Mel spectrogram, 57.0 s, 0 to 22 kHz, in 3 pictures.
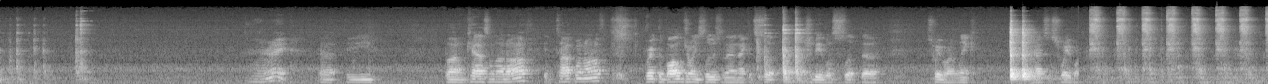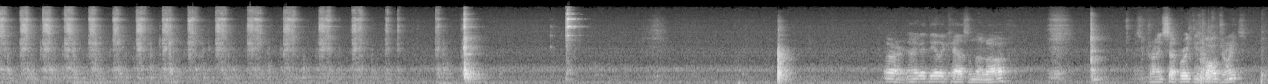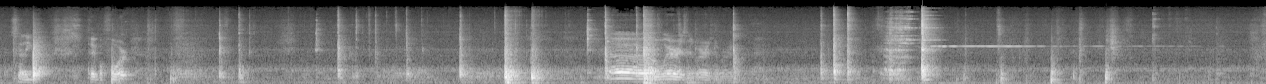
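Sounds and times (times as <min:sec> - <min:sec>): hand ratchet clicking: 0:16.4 - 0:25.0
sharp metal clanks: 0:27.3 - 0:27.9, 0:51.3 - 0:52.6.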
